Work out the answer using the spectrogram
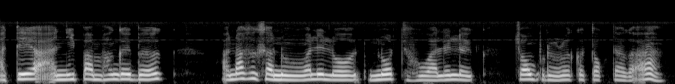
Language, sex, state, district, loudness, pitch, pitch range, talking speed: Wancho, female, Arunachal Pradesh, Longding, -15 LUFS, 220 Hz, 205-235 Hz, 105 wpm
